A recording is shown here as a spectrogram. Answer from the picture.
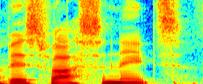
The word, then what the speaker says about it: Bisphosphonates: Bisphosphonates.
